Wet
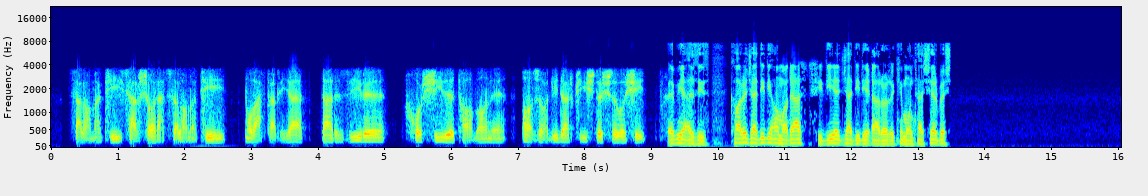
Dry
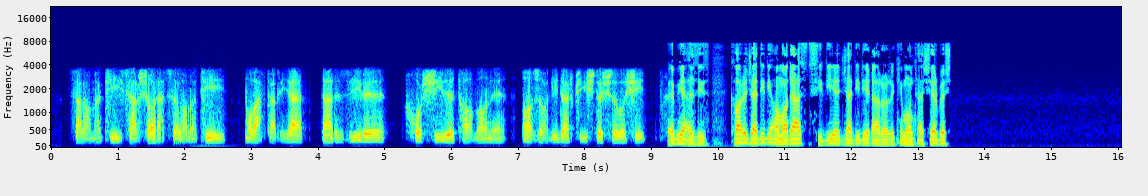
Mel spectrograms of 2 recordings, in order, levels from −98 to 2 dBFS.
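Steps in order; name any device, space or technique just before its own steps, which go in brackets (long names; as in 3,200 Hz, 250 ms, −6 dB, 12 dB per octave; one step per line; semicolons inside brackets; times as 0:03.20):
0:10.96–0:11.60: Butterworth low-pass 4,000 Hz 96 dB per octave
soft clipper into limiter (soft clipping −12 dBFS, distortion −27 dB; brickwall limiter −20.5 dBFS, peak gain reduction 6.5 dB)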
